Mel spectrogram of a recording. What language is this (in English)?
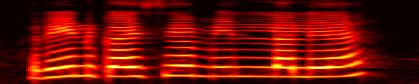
Magahi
